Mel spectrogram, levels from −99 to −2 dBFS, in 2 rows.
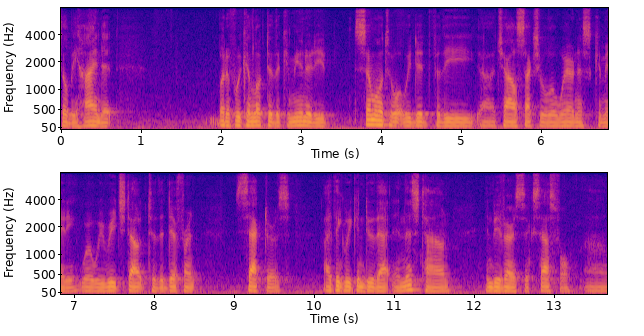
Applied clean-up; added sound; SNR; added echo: none; none; none; none.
